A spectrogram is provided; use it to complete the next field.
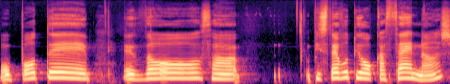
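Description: A woman with a medium pitch and a dark, mellow tone speaks with ordinary pitch variation on a very clean recording with a silent background and a dry, close sound with no echo. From Greece, village near Missolonghi. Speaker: nonprofit founder. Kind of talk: interview.

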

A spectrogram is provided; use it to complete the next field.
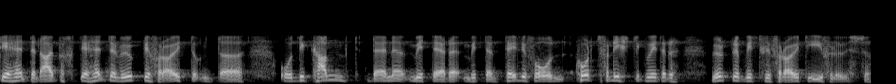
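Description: A man speaks with a Lucerne accent. His pace is moderate. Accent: Swiss German (Lucerne). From Switzerland, canton of Lucerne. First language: Swiss German (speaking German). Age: 70s. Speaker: visually and hearing impaired retiree. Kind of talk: interview. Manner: halting.

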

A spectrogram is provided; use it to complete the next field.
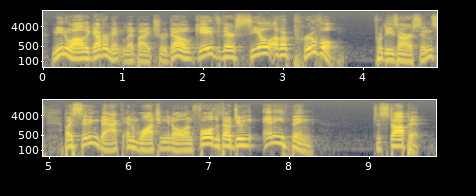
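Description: This man's voice sits fairly high and has vocal fry. His pitch swings very widely at a moderate pace. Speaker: independent online news commentator. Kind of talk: furious, profane political rant against a national leader. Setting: solo video recording for online channel. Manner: contemptuous and mocking, sarcastic asides building into shouted insults; halting with repeated stammers and filler words.

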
